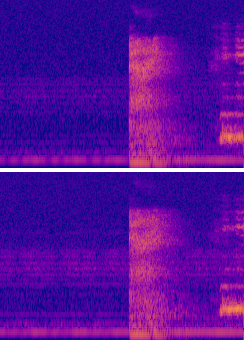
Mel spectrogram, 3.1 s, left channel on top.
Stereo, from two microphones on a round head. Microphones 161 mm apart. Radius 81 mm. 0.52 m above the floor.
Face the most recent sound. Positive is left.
turn(degrees=30)  # may be behind; listen again after turning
